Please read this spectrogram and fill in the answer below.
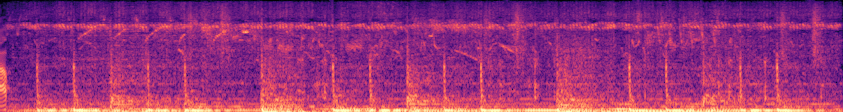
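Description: Steady high-pitched chirring of insects over a low droning music bed, with scattered short clicks.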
